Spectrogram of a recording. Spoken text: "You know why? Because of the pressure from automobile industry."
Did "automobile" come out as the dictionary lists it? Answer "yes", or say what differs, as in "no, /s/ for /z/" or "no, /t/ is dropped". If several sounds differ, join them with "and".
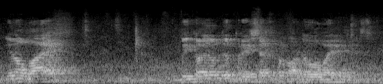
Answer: no, /b/ is dropped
